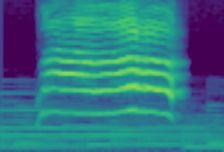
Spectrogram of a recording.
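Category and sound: animal, cat meowing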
